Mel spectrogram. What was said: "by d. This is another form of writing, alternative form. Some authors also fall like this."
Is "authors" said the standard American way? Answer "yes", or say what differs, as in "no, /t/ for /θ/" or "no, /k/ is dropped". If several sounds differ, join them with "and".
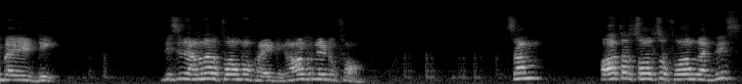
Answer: no, /t/ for /θ/ and /s/ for /z/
